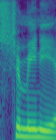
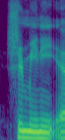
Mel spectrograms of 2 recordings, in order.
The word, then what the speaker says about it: Cimini: Um, uh, Rich Cimini, actually, by the way, Cimini. Uh, I don't know how to pronounce it. It's a C. I think it makes an S sound.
